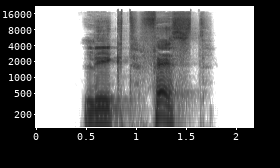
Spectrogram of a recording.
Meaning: inflection of festlegen: 1. second-person plural present 2. third-person singular present 3. plural imperative
- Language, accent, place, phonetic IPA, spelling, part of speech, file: German, Germany, Berlin, [ˌleːkt ˈfɛst], legt fest, verb, De-legt fest.ogg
